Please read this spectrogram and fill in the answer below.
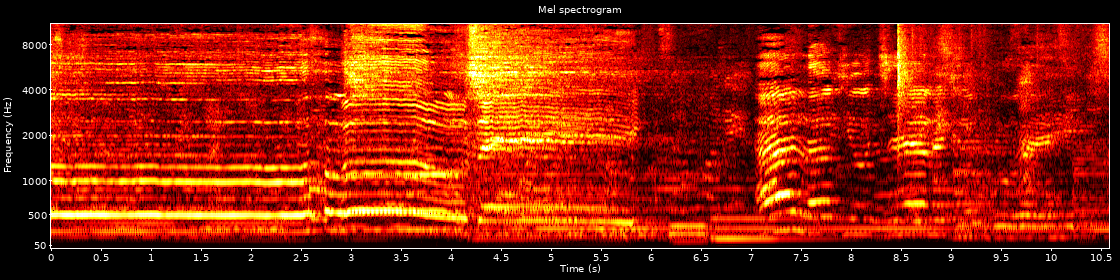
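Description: A man singing live into a microphone with instrumental accompaniment: a long held note, then a wavering note, and about seven seconds in a quick run of bending notes.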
